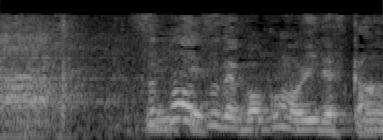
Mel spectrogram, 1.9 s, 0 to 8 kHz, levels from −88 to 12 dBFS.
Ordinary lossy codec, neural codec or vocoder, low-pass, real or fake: MP3, 24 kbps; none; 7.2 kHz; real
